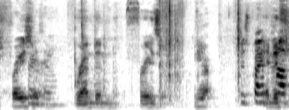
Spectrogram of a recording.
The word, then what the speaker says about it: Fraser: nosferatus little gay obsession with the husband's not pronounced Brendan Fraser it's Fraser Brendan Fraser yeah and if you say Frasier I know where you live if you say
